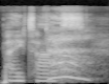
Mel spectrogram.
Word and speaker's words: Paytas: Paytas. – Yes. – Paytas in Amy Winehouse's music video, Tears Dry on Their Own. Yeah, was in that shit. – Wait, what? – Yeah, wait. Trisha Paytas was in an Amy Winehouse video.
